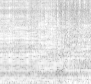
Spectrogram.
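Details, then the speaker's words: Asplundh JEX Chuck n Duck wood chipper running with a steady engine drone and light rattle; the drum bearings are silent with no growl or squeal, only blade air noise. "can't hear these bearings at all. It is silent. This thing is going to free coast forever. But it sounds great."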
